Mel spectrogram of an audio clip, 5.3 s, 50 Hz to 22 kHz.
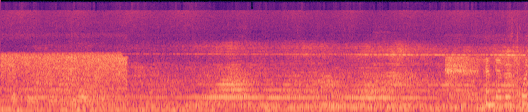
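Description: JetBlue jet taking off from runway 13 right at JFK airport, a loud steady engine roar with broadband rush, heard alongside radio chatter cutting in and out.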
